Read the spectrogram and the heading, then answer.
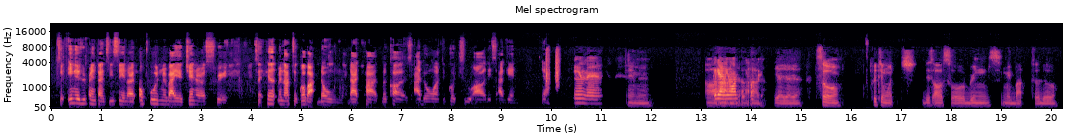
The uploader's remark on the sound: part 2 of an Instagram live stream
